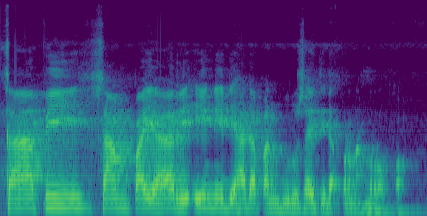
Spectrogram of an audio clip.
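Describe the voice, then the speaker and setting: Older preacher joking, echoey hall. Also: male voice, on the high side, normal speed, slight background noise. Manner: jokey, lively, mixes in regional dialect. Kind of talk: humorous sermon storytelling.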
